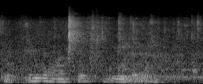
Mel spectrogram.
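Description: Indistinct, quieter talking in a small room.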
